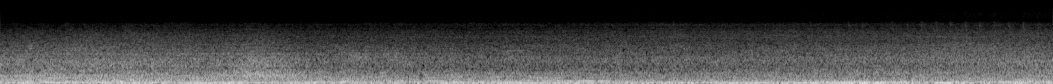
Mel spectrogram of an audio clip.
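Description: Traffic rumbling steadily through a rock road tunnel: cars and a small truck idling and creeping past close by, their engine noise echoing off the rock walls.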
